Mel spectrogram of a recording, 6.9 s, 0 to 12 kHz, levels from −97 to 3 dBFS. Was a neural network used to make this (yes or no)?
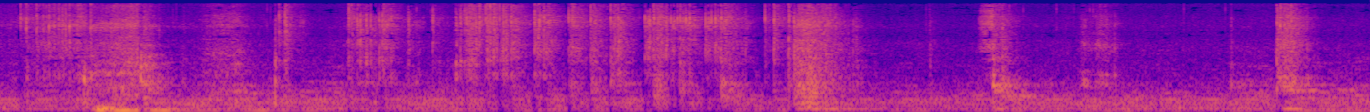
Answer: no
